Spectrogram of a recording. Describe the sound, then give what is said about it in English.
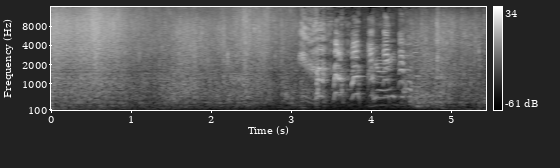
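A loud, rushing splash of water as several people jump into a pool fills the first few seconds, followed by bursts of excited shouting and laughter from several people as the water keeps churning. “Bottom line, I really, really want to jump in the pool. Let's do it.”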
